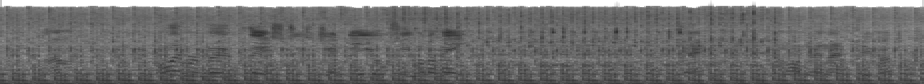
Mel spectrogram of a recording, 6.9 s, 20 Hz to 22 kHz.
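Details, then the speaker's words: Mercedes Sprinter Luton, about 2006, OM611 turbo diesel, 129,000 on the clock: loud, even idle clatter with steady low drone and pulsing beat, blowing heavy oil and smoke; owner suspects combustion gases entering an oil way, possible cylinder one piston issue. "it's blowing so much oil and smoke out of it we are official to tell but it's definitely cylinder one"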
